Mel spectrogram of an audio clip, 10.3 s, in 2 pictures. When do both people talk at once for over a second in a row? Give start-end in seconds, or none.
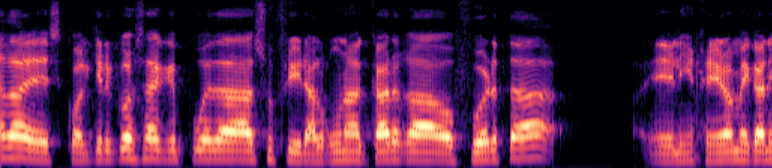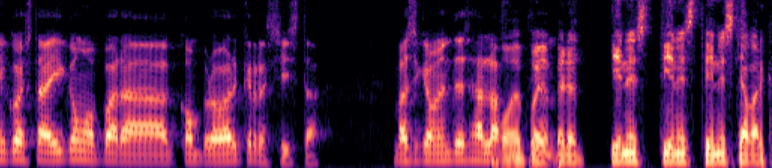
none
